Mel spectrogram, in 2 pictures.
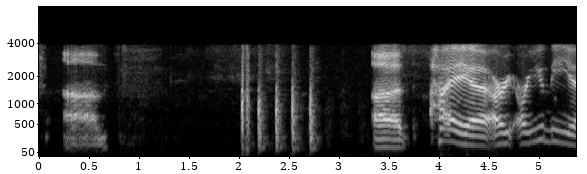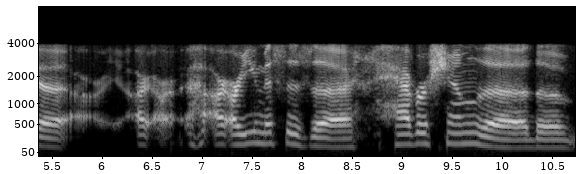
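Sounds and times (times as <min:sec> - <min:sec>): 
speech: 0:00.3 - 0:00.8, 0:03.3 - 0:10.7
knocking on the door of a forest ranger's house: 0:02.0 - 0:03.0.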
